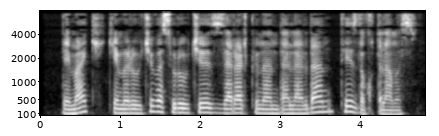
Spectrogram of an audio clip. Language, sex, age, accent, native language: Uzbek, male, 18-24, Toshkent shahri, Uzbek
